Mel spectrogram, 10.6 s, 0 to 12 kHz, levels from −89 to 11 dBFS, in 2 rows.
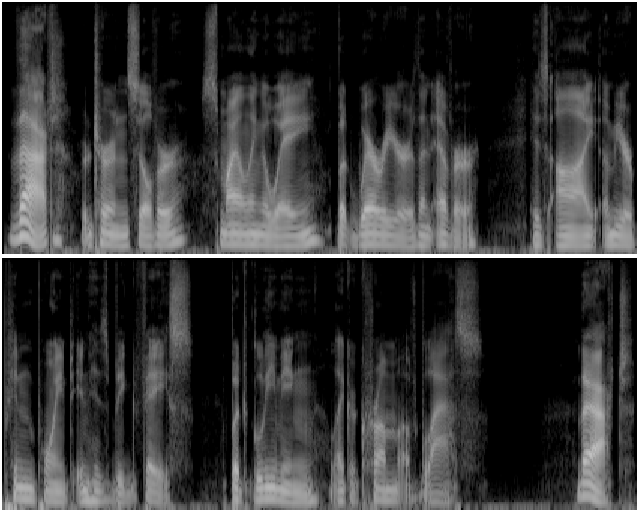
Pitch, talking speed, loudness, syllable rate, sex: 90 Hz, 155 wpm, -26 LUFS, 4.2 syllables/s, male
